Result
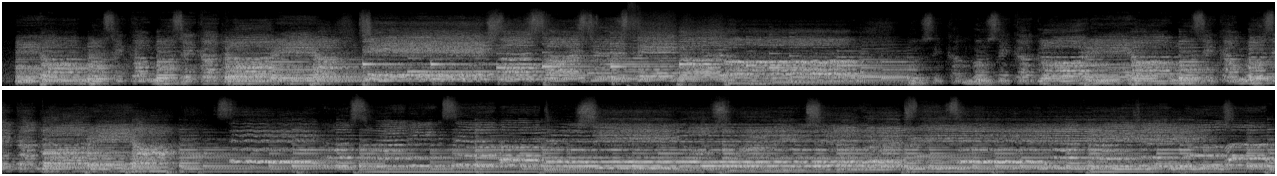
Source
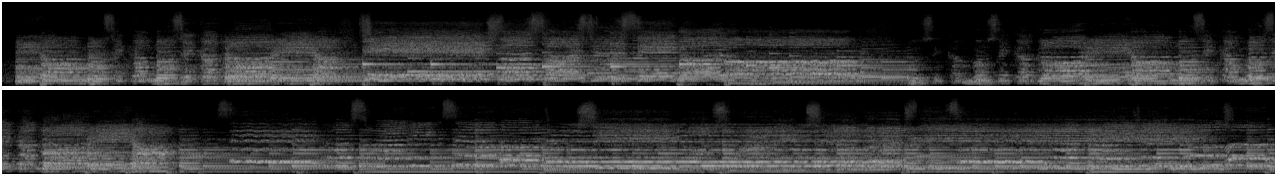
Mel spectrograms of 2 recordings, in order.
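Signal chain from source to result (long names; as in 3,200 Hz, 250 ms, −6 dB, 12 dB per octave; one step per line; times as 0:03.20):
0:06.25–0:07.25: windowed peak hold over 3 samples
level +7.5 dB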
